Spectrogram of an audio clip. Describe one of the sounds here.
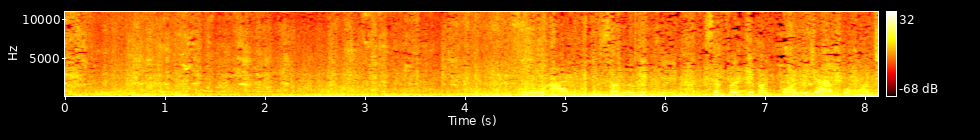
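A train rumbles and rattles along steadily.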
